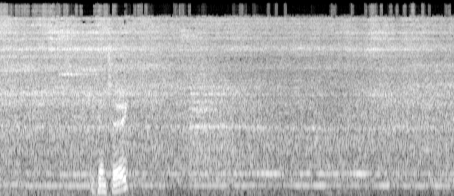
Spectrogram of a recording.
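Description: A guardrail roll forming machine hums steadily through its nine-roller leveling and feeder section, a constant mechanical whine with a brief squeaky burst, while a person talks over it.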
